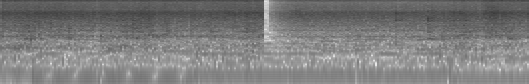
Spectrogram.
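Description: Mutton pieces and cauliflower for curry sautéing in a pan, giving a steady close broadband sizzle with a brief dip partway through, no talking.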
